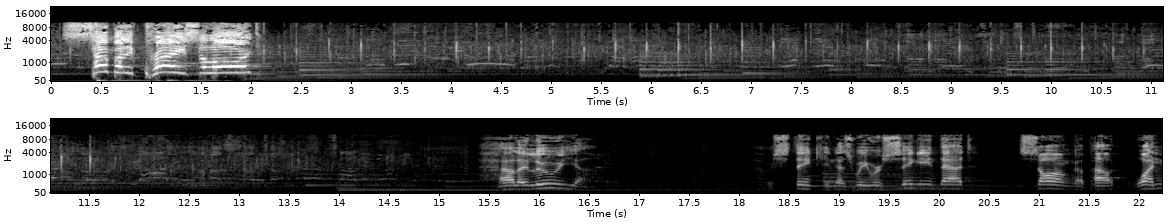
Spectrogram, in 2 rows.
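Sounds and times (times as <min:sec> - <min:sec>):
audience clapping hands: 0:00.0 - 0:15.3
speech: 0:00.1 - 0:02.2, 0:19.5 - 0:20.4, 0:21.0 - 0:22.2.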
